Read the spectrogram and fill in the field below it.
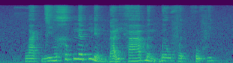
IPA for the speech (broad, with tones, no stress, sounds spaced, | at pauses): h w a˨˩ k̚ z i˨˦ ə̯ x ə˦˥ p̚ n ɛ˦˥ p̚ n e˨˩ m ɗ a̰˧˨ j h aː˨˦ ɓ ə̰˧˨ n ɓ ə˧ w f ə˨˩ t̚ h ṵ˧˨ f i˦˥ t̚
